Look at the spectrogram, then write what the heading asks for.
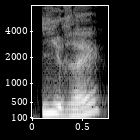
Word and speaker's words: irait: And then, il, masculine form, irait, final T not pronounced.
